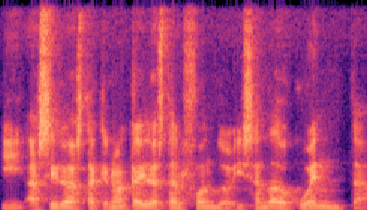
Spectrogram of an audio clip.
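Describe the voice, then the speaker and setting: Over a quiet background, a man talks fairly quickly at a medium pitch in a monotone, flat intonation. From Spain. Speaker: aromatherapy author; interview guest. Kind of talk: interview. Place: home room.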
